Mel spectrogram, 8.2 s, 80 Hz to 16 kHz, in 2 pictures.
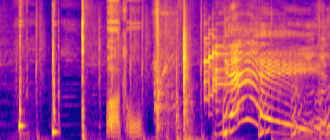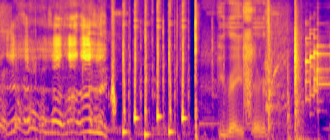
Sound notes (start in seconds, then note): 2.7 impatient sounds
